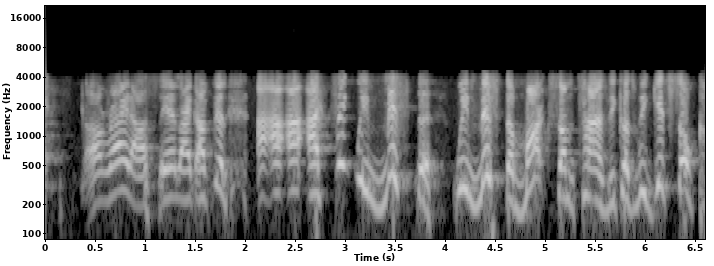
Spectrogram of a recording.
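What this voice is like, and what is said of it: Usual voice. Nothing is said of it.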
